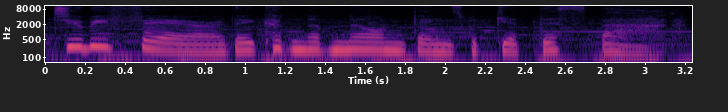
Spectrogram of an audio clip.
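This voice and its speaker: A woman's voice: medium pitch, unhurried, music in the background, lightly acted. A woman voicing a worried traveling merchant in a video game who speaks earnestly. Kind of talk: video game cutscene voice acting.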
